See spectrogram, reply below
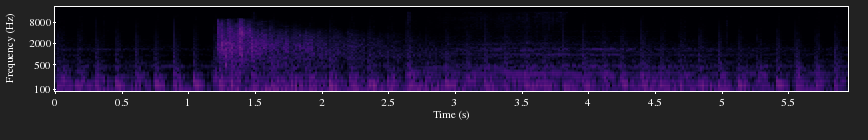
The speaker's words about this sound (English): Several shots were fired at the tank, destroying it.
